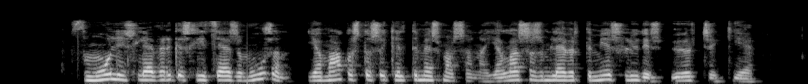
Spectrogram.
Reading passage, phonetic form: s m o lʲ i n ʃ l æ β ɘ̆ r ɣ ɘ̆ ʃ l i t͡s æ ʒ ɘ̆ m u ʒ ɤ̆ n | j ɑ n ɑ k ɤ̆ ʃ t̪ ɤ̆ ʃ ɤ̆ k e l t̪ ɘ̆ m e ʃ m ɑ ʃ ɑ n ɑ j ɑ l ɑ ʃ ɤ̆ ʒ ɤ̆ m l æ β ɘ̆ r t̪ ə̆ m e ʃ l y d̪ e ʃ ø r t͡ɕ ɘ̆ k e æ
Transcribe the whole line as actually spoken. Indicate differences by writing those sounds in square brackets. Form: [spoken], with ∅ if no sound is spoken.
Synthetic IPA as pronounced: s m o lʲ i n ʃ l æ β ɘ̆ r ɣ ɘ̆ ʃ l i t͡s æ ʒ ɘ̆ m u ʒ ɤ̆ n | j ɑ [m] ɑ k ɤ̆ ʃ t̪ ɤ̆ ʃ ɤ̆ k e l t̪ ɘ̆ m [æ] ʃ m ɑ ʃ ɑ n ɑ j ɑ l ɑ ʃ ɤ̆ ʒ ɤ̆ m l æ β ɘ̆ r t̪ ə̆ m e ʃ l y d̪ e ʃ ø r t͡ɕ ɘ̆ k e æ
